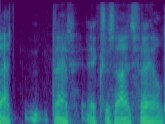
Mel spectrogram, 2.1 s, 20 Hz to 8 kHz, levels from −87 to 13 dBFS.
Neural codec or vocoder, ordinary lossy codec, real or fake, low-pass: none; AAC, 48 kbps; real; 7.2 kHz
